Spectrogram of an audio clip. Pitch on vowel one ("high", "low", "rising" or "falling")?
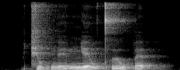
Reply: falling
